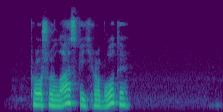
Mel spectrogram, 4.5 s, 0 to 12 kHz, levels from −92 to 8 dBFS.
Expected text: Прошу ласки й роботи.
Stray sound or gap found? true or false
false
